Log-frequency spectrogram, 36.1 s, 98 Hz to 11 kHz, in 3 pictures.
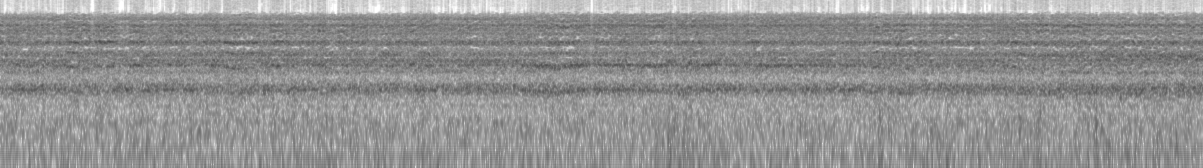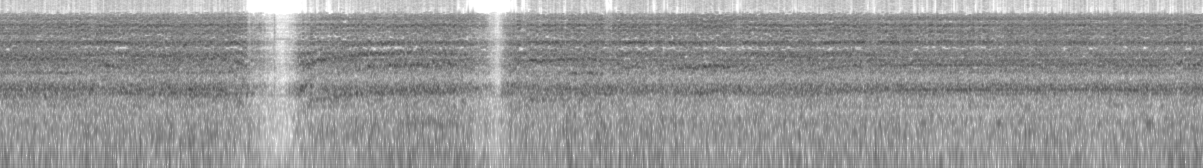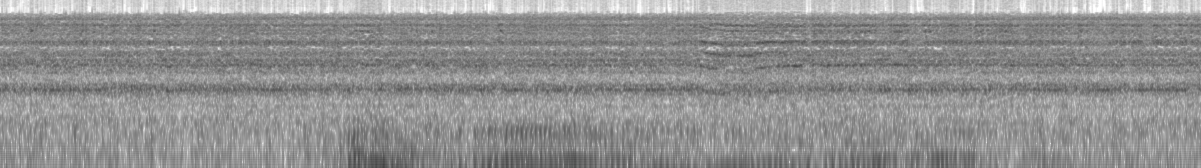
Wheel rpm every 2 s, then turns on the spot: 230, 230, 230, 230, 230, 220, 210, 130, 140, 210, 230, 230, 230, 230, 230, 230, 230, 240.
none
